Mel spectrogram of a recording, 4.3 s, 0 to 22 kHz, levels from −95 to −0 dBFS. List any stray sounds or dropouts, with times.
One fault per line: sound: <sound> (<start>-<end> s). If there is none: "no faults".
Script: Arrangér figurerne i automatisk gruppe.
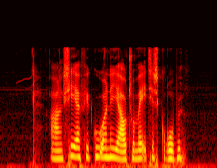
no faults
